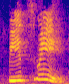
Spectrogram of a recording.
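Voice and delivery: plain reading voice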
